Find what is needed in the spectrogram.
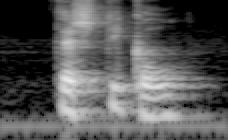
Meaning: testicle
- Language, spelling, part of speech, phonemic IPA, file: Dutch, testikel, noun, /tɛsˈti.kəl/, Nl-testikel.ogg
